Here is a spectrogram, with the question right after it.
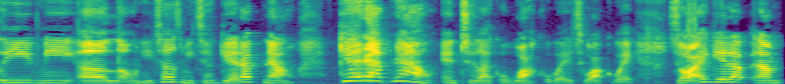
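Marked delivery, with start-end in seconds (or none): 2.6-3.3 louder, higher mock command; punchy, raised-voice order; retold barked order. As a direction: imitate an urgent order to get up. Repeats retold order much more forcefully.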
